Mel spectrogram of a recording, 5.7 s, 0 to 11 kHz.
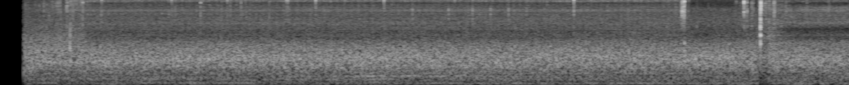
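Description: Steady low drone and rushing noise of a High Speed Train's class 43 diesel power car approaching, holding an even level, with two faint clicks near the end.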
